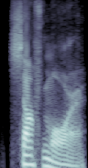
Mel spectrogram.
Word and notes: sophomore: American English

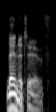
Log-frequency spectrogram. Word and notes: lenitive: British English

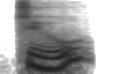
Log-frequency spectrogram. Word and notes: TU: Indian

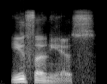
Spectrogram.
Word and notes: euphonious: British English

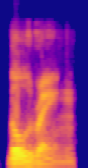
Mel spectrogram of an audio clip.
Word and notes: bullring: British English

